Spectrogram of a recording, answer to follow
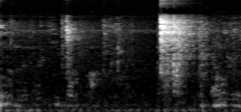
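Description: Small clicks and rustling of items being handled on a shop counter, irregular and light, with a louder rustle about one and a half seconds in.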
